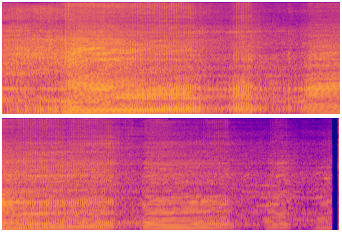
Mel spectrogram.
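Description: Mini dirt bike's small engine revving in three rising surges, each climbing in pitch for a second or more, then dropping away near the end.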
